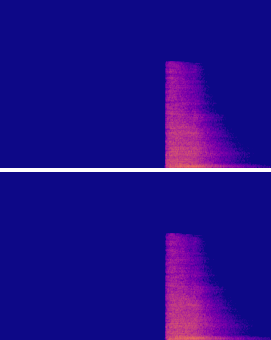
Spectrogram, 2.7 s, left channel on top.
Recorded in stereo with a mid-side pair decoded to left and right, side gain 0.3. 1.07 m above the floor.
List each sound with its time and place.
1.6 s an explosion: 60° left, 1.3 m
